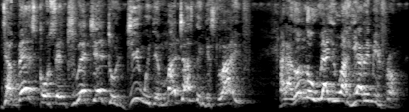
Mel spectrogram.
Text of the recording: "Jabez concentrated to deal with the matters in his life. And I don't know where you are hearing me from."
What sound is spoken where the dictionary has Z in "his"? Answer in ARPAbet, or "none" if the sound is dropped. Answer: S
